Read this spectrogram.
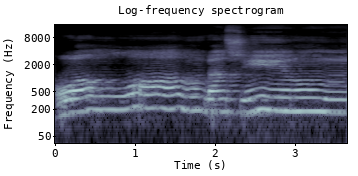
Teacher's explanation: tapi basirum itu adalah dibaca iqlab ya dibaca iqlab Kenapa iqlab karena tanwin menghadapi huruf ba maka Sura tanwin berubah jadi mim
